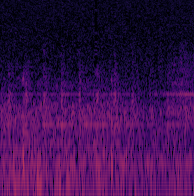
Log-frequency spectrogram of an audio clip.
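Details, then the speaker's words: ABC Hansen horizontal stone mill idling with grain shut off and stones loosened via the clutch handle to blow out flour: steady, even whir with no knocks or surges; normal idle. "let the grinding mill run idle for a few minutes to ensure that as much flour as possible is blown out of the grinding mill"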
